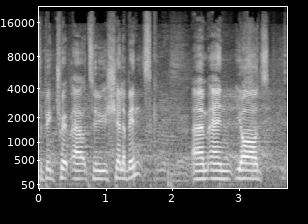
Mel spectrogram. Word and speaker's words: Chelyabinsk: It's the first time I've seen you guys since the big trip out to Chelyabinsk, and Yarde's...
